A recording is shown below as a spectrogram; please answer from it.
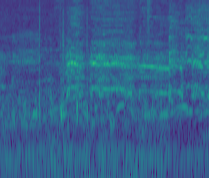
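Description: A big-bodied, roughly eleven-month-old brass-black rooster crows close by, its loud harmonic call drawn out across the clip.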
